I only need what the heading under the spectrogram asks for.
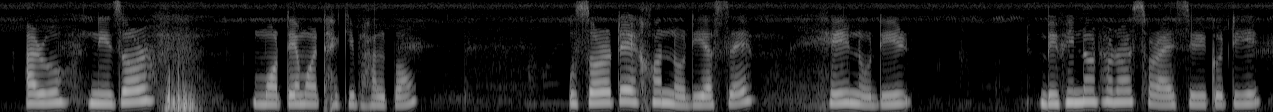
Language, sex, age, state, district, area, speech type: Assamese, female, 18-30, Assam, Lakhimpur, rural, spontaneous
